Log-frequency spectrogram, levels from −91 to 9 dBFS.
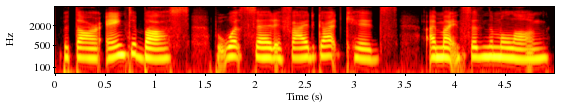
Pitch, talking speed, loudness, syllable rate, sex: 205 Hz, 205 wpm, -18 LUFS, 4.4 syllables/s, female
